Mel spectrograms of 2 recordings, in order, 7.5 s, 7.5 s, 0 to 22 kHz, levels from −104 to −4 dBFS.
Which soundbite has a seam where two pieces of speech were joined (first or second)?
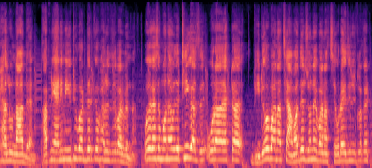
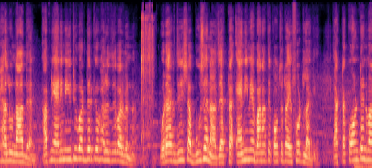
second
